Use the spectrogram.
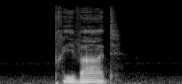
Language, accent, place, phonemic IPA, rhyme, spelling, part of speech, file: German, Germany, Berlin, /pʁiˈvaːt/, -aːt, privat, adjective, De-privat.ogg
- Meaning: private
